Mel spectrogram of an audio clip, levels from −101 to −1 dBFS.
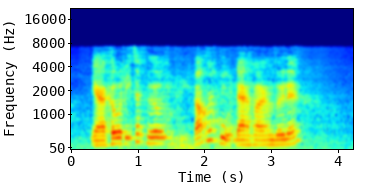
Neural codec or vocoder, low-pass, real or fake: codec, 16 kHz, 0.5 kbps, FunCodec, trained on LibriTTS, 25 frames a second; 7.2 kHz; fake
